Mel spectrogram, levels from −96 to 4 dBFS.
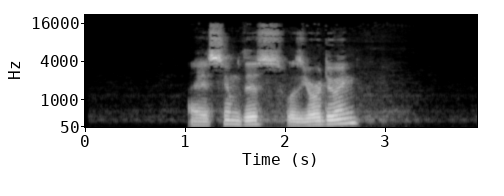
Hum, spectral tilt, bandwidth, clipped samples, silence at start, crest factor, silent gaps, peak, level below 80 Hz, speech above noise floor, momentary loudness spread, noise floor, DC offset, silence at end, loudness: none; -4 dB/octave; 16.5 kHz; under 0.1%; 1.05 s; 20 dB; none; 0 dBFS; -64 dBFS; 57 dB; 13 LU; -73 dBFS; under 0.1%; 1.2 s; -16 LUFS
